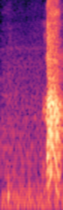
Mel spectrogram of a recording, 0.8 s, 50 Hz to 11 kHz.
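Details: Vocal tic in a 20-year-old woman with Tourette syndrome.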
